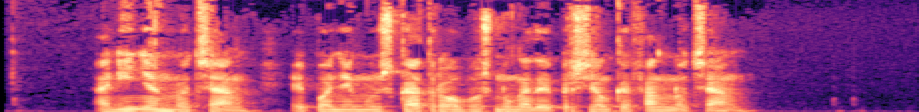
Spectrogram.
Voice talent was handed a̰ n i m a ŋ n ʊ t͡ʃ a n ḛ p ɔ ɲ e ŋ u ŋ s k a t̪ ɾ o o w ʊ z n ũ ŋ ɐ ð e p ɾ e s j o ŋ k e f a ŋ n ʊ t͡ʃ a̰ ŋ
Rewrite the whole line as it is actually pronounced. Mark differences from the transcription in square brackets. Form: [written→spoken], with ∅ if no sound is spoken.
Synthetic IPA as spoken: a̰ n i [m→ɲ] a ŋ n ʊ t͡ʃ a [n→ŋ] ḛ p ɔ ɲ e ŋ u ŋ s k a t̪ ɾ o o [w→β] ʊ z n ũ ŋ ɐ ð e p ɾ e s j o ŋ k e f a ŋ n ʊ t͡ʃ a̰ ŋ

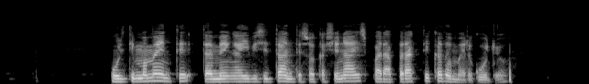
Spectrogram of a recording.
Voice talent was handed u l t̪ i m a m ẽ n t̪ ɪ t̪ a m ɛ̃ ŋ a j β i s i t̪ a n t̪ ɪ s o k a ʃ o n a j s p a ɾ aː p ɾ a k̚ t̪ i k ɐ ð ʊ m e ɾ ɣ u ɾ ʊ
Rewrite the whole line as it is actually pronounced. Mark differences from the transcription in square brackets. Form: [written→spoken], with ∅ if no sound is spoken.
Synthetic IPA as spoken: u l t̪ i m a m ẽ n t̪ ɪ t̪ a m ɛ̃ ŋ a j β i s i t̪ a n t̪ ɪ s o k a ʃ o n a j s p a ɾ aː p ɾ a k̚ t̪ i k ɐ ð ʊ m e ɾ ɣ u [ɾ→ʎ] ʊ

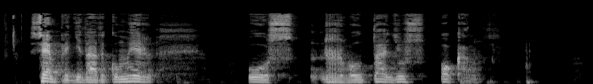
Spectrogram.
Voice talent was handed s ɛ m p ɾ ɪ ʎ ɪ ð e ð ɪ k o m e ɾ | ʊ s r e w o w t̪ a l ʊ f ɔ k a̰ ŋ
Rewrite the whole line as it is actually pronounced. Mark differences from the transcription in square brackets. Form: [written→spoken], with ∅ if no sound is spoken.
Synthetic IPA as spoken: s ɛ m p ɾ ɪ ʎ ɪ ð [e→a] ð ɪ k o m e ɾ | ʊ s r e [w→β] o w t̪ a [l→ʎ] ʊ [f→s] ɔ k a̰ ŋ

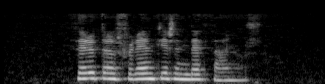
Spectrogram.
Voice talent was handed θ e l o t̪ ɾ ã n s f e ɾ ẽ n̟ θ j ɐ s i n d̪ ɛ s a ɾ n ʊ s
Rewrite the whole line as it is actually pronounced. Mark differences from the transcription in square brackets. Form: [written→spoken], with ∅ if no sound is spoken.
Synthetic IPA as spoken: θ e [l→ɾ] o t̪ ɾ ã n s f e ɾ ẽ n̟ θ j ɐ s [i→e] n d̪ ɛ [s→θ] a [ɾ→∅] n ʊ s

